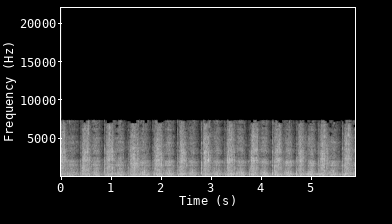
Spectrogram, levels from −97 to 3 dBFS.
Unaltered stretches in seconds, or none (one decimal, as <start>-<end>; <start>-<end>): 0.0-5.9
